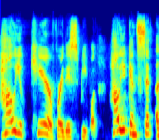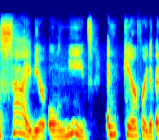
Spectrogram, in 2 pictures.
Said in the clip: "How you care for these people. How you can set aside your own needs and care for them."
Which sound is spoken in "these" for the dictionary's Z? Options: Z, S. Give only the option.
S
